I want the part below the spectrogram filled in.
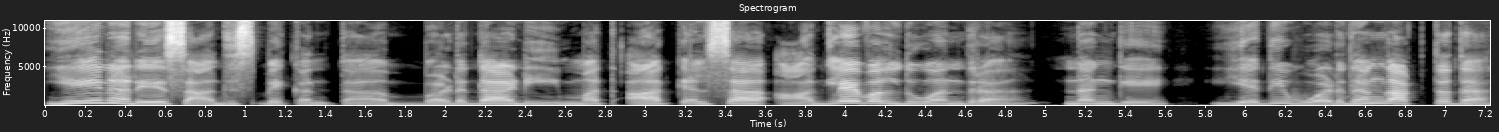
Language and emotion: Kannada, sad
